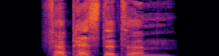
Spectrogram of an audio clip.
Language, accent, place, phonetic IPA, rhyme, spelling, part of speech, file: German, Germany, Berlin, [fɛɐ̯ˈpɛstətəm], -ɛstətəm, verpestetem, adjective, De-verpestetem.ogg
- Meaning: strong dative masculine/neuter singular of verpestet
